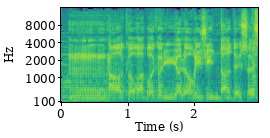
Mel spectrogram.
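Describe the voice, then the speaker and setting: Over loud background music, a man uses a cartoonish character voice at a moderate pace. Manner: dry, wry.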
